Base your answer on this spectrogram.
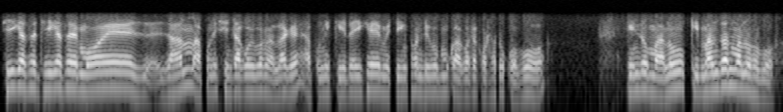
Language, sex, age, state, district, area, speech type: Assamese, male, 30-45, Assam, Charaideo, urban, conversation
